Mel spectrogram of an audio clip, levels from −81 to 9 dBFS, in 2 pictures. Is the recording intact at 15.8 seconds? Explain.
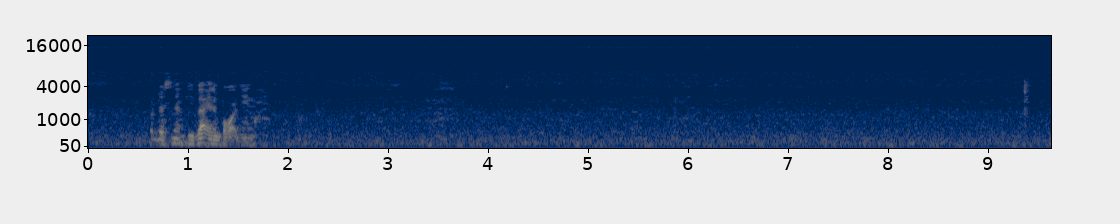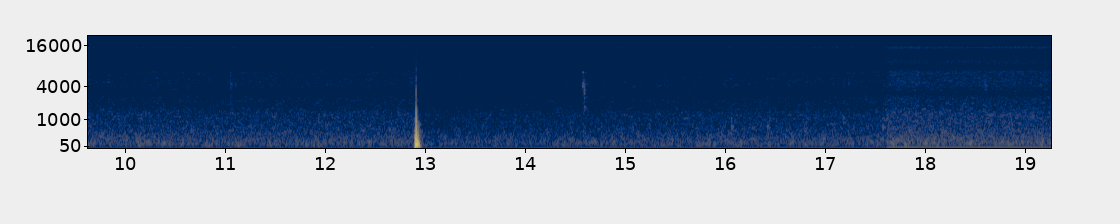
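Yes, at 15.8 seconds the audio plays through cleanly with no dropout, click, distortion or other fault.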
